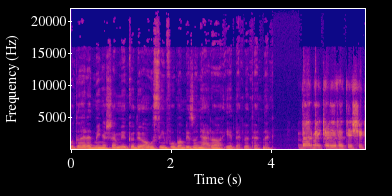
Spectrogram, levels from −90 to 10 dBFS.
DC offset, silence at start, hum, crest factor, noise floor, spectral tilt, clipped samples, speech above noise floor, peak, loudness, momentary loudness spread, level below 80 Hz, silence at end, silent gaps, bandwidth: under 0.1%; 0 s; none; 18 dB; -51 dBFS; -4.5 dB/octave; under 0.1%; 23 dB; -10 dBFS; -28 LUFS; 10 LU; -68 dBFS; 0 s; none; over 20 kHz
